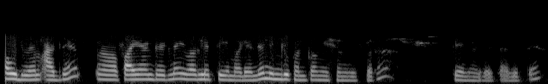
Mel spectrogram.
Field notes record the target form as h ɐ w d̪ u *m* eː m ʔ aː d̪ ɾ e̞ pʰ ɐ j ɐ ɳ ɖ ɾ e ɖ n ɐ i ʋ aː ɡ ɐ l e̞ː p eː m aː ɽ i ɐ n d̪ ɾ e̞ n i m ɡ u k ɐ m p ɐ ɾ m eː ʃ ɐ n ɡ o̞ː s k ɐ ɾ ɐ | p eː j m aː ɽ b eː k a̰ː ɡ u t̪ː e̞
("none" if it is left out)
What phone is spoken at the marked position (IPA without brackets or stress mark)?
m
